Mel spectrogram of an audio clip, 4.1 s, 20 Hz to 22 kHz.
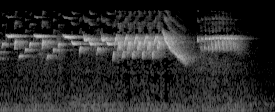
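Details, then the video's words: Goldfinch x canary mule hybrid from 2013 delivering a loud, high twittering song: rapid chirped notes, a brief downward-swept slur, then a short buzzy trill before stopping. "Καρδερινοκαναρο 2013 goldfinch x canary mule"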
